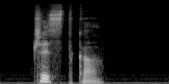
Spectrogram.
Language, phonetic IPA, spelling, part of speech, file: Polish, [ˈt͡ʃɨstka], czystka, noun, Pl-czystka.ogg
